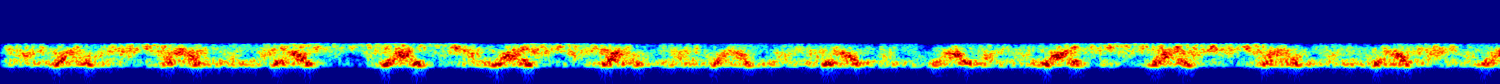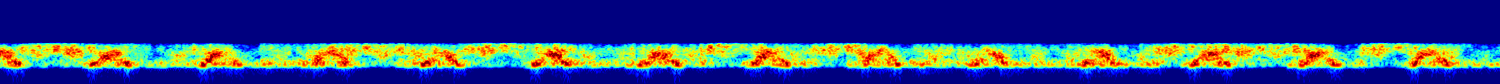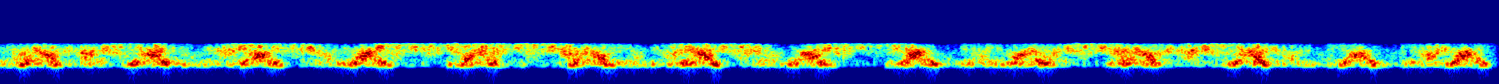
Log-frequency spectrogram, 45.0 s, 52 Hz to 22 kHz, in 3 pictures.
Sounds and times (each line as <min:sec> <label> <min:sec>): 0:00.0 heart sonogram 0:44.9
